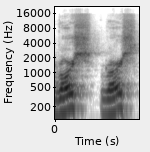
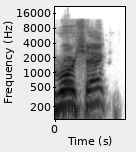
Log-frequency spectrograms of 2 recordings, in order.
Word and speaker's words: Rorschach: Rorschach? The Rorschach.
